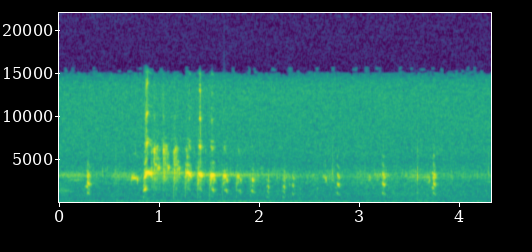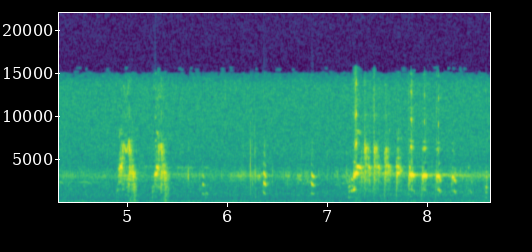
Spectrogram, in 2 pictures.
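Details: Winter duet from a bald eagle pair at the nest snag, Big Bear Lake, California, 22 February 2020, on a live nest feed: rapid high chattering note series descending in pitch, sharp squeaks near the middle, a low steady hum underneath.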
